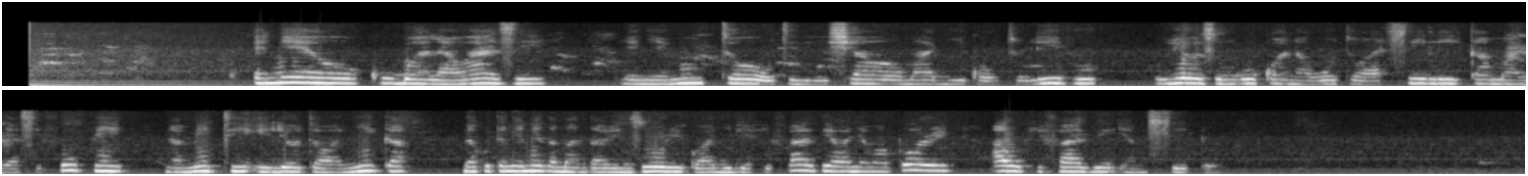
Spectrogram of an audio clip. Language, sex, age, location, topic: Swahili, female, 25-35, Dar es Salaam, agriculture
